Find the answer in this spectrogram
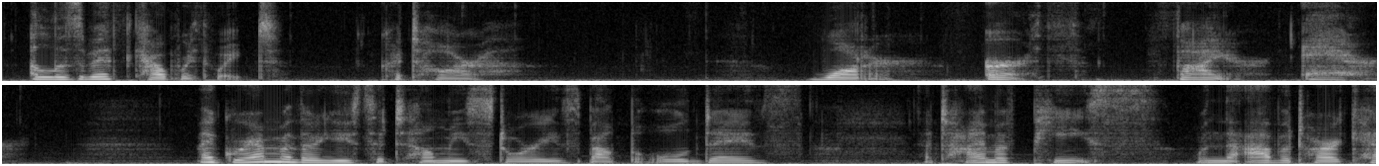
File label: VO Sample, Voiceover; Avatar Opening VO Sample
